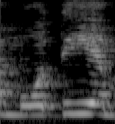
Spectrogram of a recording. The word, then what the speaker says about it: मोदी: इनका भी वही काम है, उनको अभी तक इंडिया में रह के मोदी जी को प्रोनाउंस करना नाम नहीं आता, मोदी है, मोडी नहीं है।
